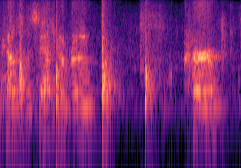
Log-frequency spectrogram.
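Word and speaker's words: कृ: It comes from the Sanskrit root cur. It's pronounced something like the English word cur, as in you cur. So, and or sometimes pronounced like cree.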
